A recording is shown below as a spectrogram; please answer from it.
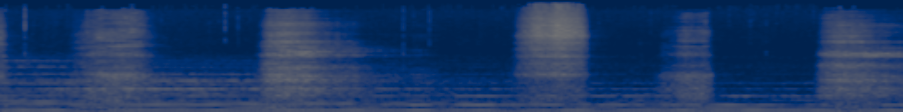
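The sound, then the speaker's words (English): Mouth breathing in a three-part breathing exercise, with deep inhales into the belly and then the chest and a gentle exhale. Five airy, rushing breaths come at a slow, even pace, with no talk and a steady low hum underneath. “It's where we take a deep inhale through your mouth into the belly, then take another breath into the chest and a gentle exhale out through the mouth. It's going to sound like”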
